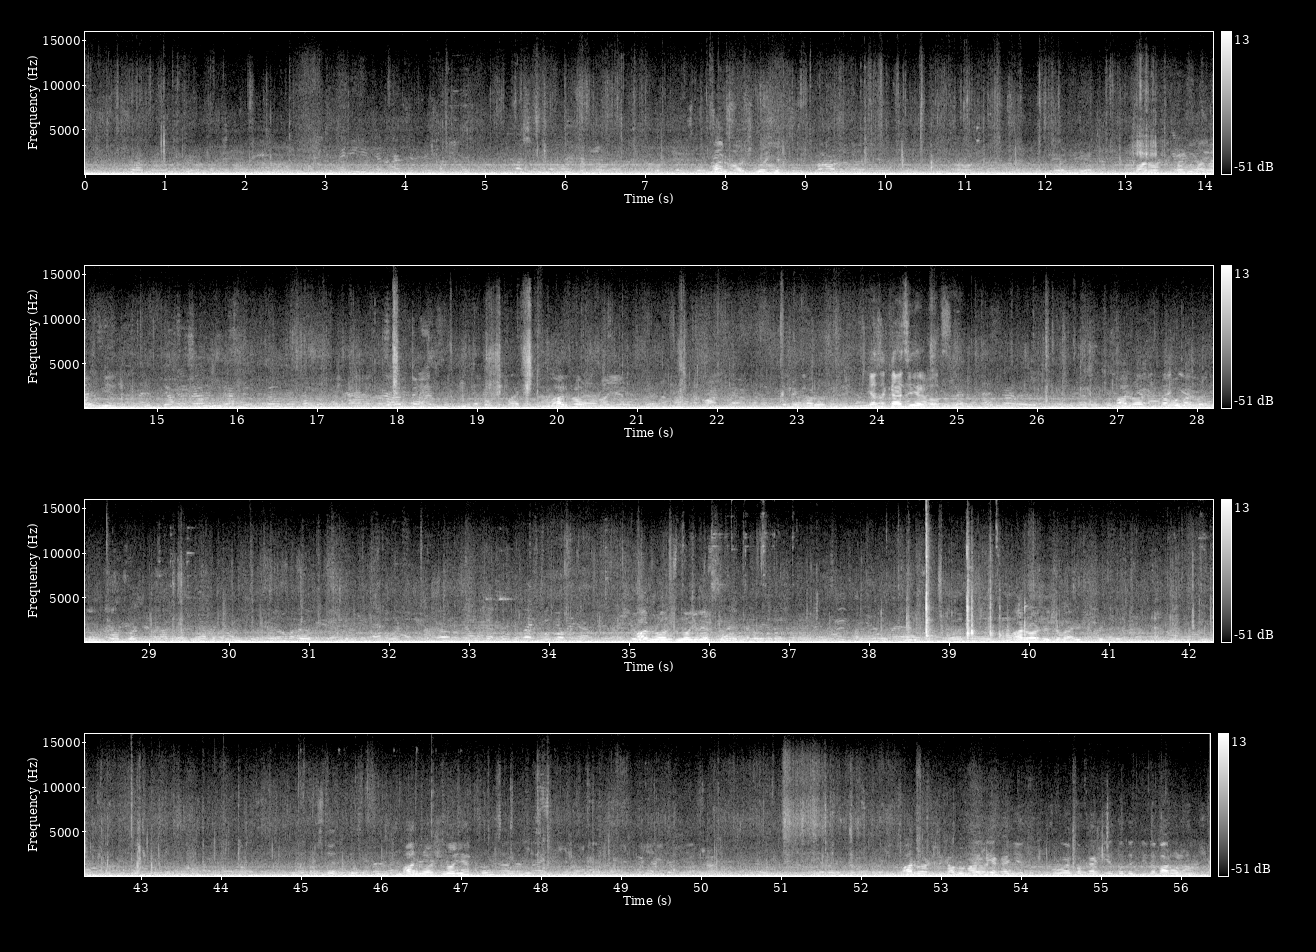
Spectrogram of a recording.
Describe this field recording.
An icecream vendor roaming around the 'Fields of Wonder' (Поля чудес) at Zhdanovichi market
